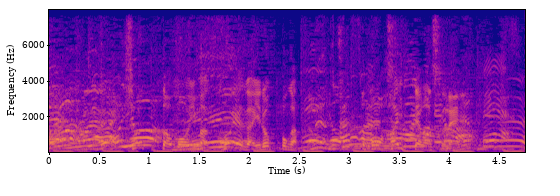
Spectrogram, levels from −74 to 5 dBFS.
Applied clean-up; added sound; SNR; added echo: none; none; none; none.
